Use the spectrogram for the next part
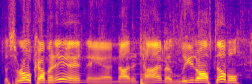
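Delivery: fast, high, loud hit call; excited play-by-play. Acted.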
